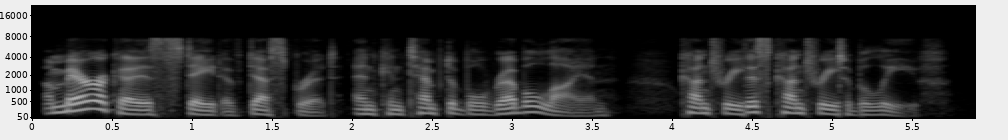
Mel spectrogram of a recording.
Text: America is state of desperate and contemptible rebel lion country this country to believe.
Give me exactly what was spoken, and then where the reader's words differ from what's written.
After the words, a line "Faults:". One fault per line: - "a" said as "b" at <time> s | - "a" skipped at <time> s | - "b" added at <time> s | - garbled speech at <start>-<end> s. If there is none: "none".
America is state of desperate and contemptible rebel lion country this country to believe.
Faults:
none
